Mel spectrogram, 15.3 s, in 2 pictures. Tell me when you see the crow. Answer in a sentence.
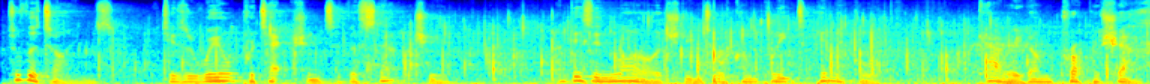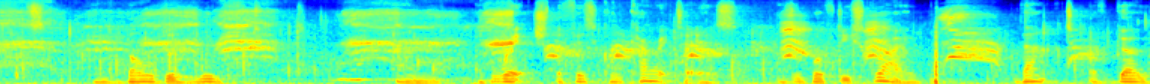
The crow can be heard from 7.5 to 15.0 s.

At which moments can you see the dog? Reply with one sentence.
You can't hear the dog here.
